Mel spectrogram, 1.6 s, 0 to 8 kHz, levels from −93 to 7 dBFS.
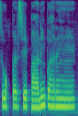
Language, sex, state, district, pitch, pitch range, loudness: Hindi, male, Jharkhand, Deoghar, 165 Hz, 160-170 Hz, -14 LUFS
